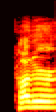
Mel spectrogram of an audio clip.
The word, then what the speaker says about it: Qatar: Bosnia, and it has Qatar in it or Cutter as people would say. Uh the proper pronunciation of it is Cutter or are not a threat in this group.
